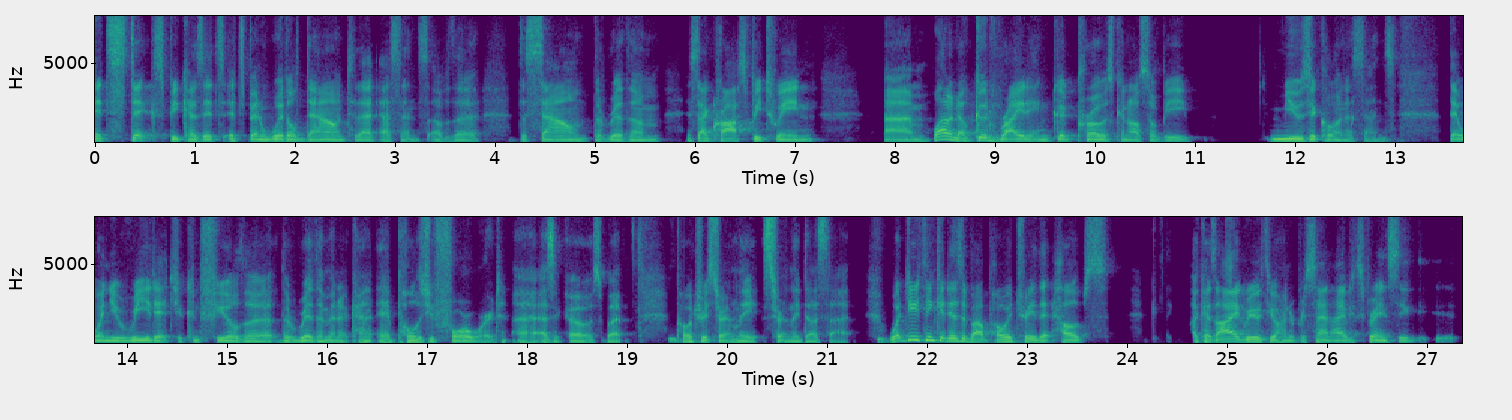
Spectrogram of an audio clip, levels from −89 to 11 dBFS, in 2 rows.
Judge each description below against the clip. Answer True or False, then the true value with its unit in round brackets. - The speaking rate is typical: True (190 wpm)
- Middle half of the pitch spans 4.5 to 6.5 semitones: False (4.1 semitones)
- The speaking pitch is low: True (90 Hz)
